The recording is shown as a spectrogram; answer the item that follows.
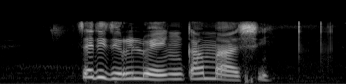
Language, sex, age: Tswana, female, 19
